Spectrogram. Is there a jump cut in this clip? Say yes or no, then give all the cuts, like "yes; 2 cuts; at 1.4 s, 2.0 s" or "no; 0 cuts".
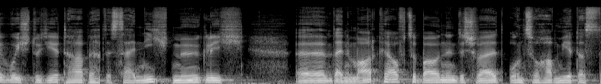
yes; 3 cuts; at 1.0 s, 3.3 s, 5.0 s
